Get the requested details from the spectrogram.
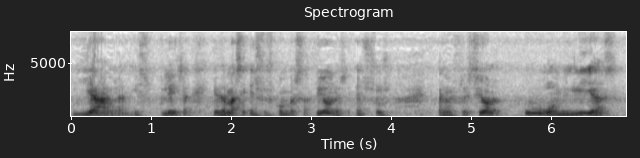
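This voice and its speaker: A man from Spain with a Spanish accent giving an informal spoken sermon, halting and restarting his phrases and repeating words as he goes. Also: medium pitch, gravelly, fairly bright tone, a little hiss or hum. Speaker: lay preacher. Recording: echoey room, faint ambience.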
